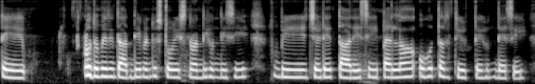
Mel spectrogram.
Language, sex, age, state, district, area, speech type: Punjabi, female, 18-30, Punjab, Muktsar, urban, spontaneous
